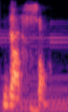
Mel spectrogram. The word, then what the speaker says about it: garçon: J pour garçon. Garçon. For any questions, you can always use the chat section. Garçon. N is silent.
